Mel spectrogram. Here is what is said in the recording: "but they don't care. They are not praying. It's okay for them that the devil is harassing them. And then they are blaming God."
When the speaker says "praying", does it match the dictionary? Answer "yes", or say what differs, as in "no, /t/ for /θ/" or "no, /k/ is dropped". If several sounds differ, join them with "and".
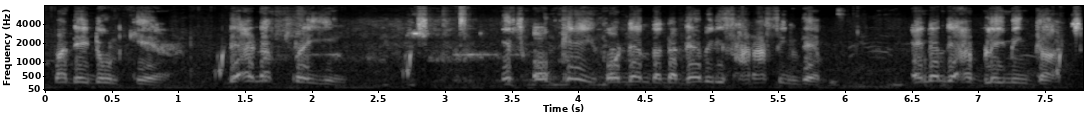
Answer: yes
